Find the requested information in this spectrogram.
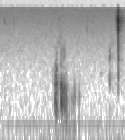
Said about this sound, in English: For anyone who is totally offended by my swallowing, I'm so sorry.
